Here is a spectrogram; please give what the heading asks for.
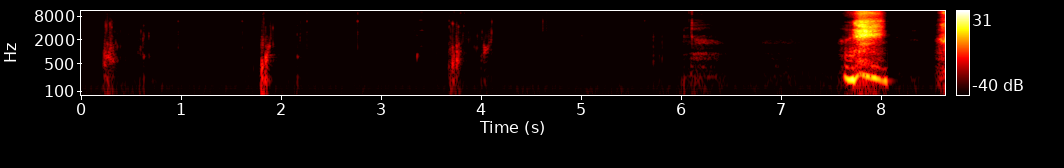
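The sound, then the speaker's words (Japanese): Gulping swallows of a sweet-smelling aphrodisiac drink: a few faint, widely spaced throaty clicks, then a loud breathy exhale near the end, alone in a quiet setting. “がっつりと飲みました。がっつり飲みましたね。はい、聞こえましたかね。私ゴキゴキと飲む音が大きいので多分聞こえたと思うんですけど”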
